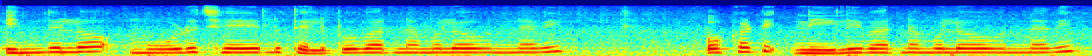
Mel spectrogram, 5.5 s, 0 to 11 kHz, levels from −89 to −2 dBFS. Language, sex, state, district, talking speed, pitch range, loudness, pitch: Telugu, female, Telangana, Mahabubabad, 100 wpm, 220-235 Hz, -14 LUFS, 230 Hz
